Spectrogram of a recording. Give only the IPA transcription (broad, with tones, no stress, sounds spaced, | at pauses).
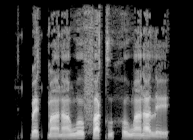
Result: k͡p ɛ˨ k͡p ã˨ ɾ ã˧ w o˦ f a˦˨ k u˨ h o˨˦ w ã˦ ɾ a˦˨ l e˨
